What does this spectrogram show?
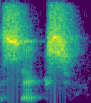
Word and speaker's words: Sikhs: is a tradition followed by the Sikhs also pronounce the six I follow in that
